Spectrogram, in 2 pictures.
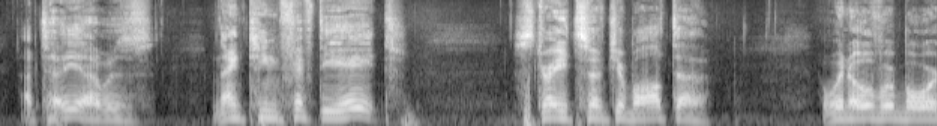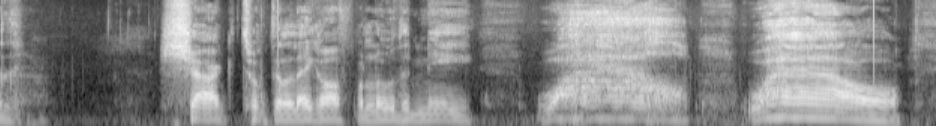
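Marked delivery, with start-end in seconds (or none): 0.2-9.4 put-on pirate voice. Telling a joke, a pirate answers a little boy: pirate voice. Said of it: "Pirate goes".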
